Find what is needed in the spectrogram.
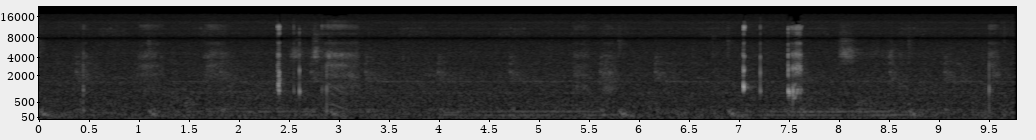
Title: Waking up with hiccups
